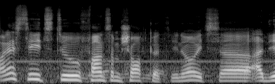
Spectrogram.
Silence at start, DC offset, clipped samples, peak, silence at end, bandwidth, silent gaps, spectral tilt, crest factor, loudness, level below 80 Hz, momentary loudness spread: 0 s; under 0.1%; under 0.1%; 0 dBFS; 0 s; 16 kHz; none; -5 dB/octave; 16 dB; -17 LUFS; -64 dBFS; 6 LU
